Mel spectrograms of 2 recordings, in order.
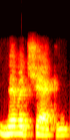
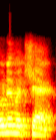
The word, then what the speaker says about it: Nemechek: I still pronounce Nemechek the way that he does, Eli Gold does, because I'm just so used to that. And Joe Nemechek winning, and not Nemechek, not any other pronunciation, but yeah, like so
